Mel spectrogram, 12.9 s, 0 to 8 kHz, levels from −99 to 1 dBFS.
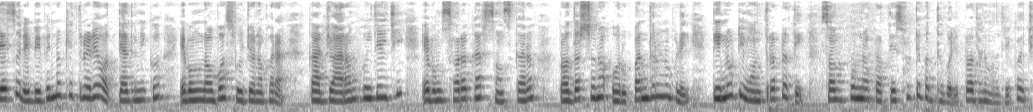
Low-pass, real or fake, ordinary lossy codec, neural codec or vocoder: none; fake; none; codec, 16 kHz, 4 kbps, FreqCodec, larger model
